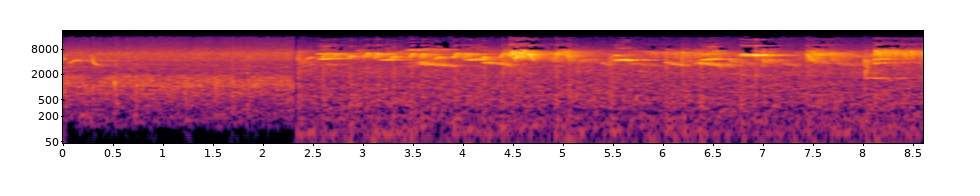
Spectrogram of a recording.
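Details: Palani laughingthrush, a subspecies of the Kerala laughingthrush: bright, high chirps and quick whistled slurs tumble out in overlapping bursts after a short, quieter lead-in.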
